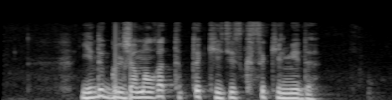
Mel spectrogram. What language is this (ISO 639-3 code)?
kaz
